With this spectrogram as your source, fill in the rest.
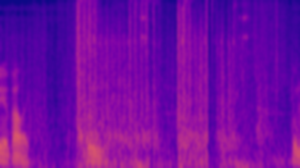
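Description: A rifle fires in rapid bursts.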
